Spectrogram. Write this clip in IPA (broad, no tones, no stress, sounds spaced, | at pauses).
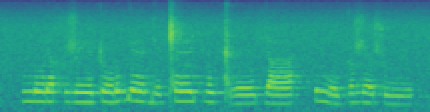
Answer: ŋ o ɾ e χ ʐ e ʈ o ɾ o ɡ ɛː ɡ e ǁ ɛː ç o u̯ ɡ͡ǁ oː ç aː kː ə ŋ o y̯ ɡ ʌ ʐ ɛ ʂ u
